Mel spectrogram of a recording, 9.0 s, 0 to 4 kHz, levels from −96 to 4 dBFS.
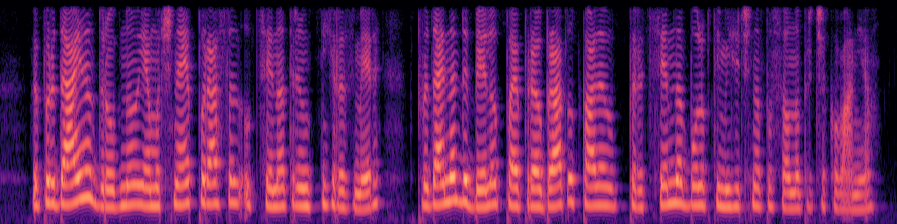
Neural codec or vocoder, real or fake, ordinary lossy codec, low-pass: none; real; none; 3.6 kHz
